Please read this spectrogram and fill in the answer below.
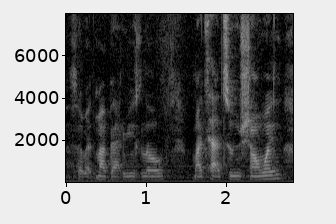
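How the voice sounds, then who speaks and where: A woman with an American accent speaks in a very deep, low pitch with a bright, sharp tone, and audible room echo surrounds her. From US Northeast (Brooklyn, New York). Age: 30s. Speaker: vlogger. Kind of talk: casual vlog monologue.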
